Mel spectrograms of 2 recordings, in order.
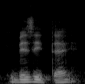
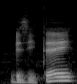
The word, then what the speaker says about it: visité: Visité, careful with the pronunciation, not visite. Visité, country, y, and then here we've got those same verbs, but in the past tense, in the preterite tense.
